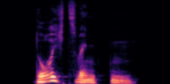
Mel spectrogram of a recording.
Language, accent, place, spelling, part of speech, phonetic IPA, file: German, Germany, Berlin, durchzwängten, verb, [ˈdʊʁçˌt͡svɛŋtn̩], De-durchzwängten.ogg
- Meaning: inflection of durchzwängen: 1. first/third-person plural dependent preterite 2. first/third-person plural dependent subjunctive II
